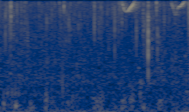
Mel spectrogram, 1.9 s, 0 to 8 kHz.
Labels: {"label": "biophony, dolphin", "recorder": "SoundTrap 500"}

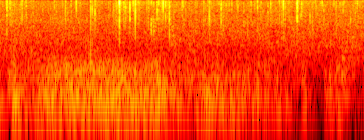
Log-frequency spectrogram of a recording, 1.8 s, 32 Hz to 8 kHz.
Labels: {"label": "biophony, growl", "recorder": "SoundTrap 500"}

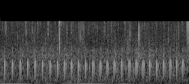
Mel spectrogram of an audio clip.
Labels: {"label": "biophony, rattle", "recorder": "SoundTrap 500"}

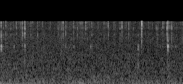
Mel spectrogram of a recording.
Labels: {"label": "ambient", "recorder": "HydroMoth"}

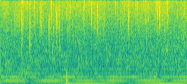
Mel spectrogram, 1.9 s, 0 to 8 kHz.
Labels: {"label": "biophony, midshipman", "recorder": "SoundTrap 500"}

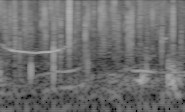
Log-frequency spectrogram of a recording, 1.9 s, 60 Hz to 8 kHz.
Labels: {"label": "biophony", "recorder": "SoundTrap 300"}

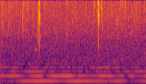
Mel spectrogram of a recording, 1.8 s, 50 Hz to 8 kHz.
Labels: {"label": "biophony, midshipman", "recorder": "SoundTrap 500"}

